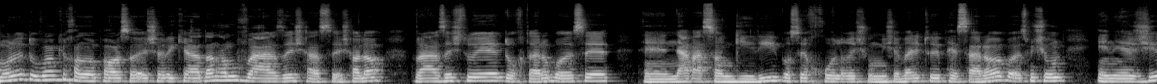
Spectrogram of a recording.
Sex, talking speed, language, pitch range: male, 140 wpm, Persian, 130-175 Hz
